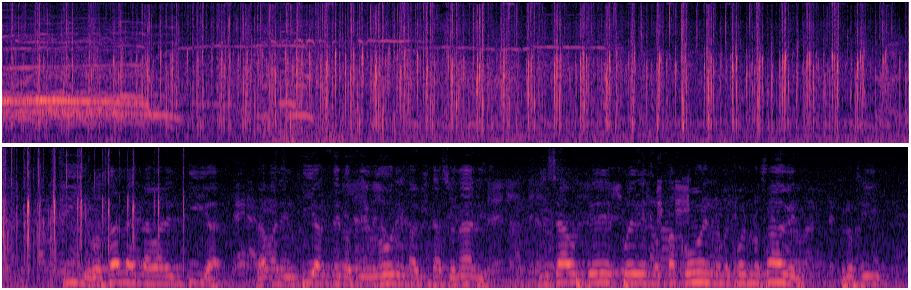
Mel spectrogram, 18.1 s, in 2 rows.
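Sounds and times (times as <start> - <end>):
audience cheering: 0.0 - 6.6
audience applause: 0.0 - 10.7
speech: 10.2 - 18.0.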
